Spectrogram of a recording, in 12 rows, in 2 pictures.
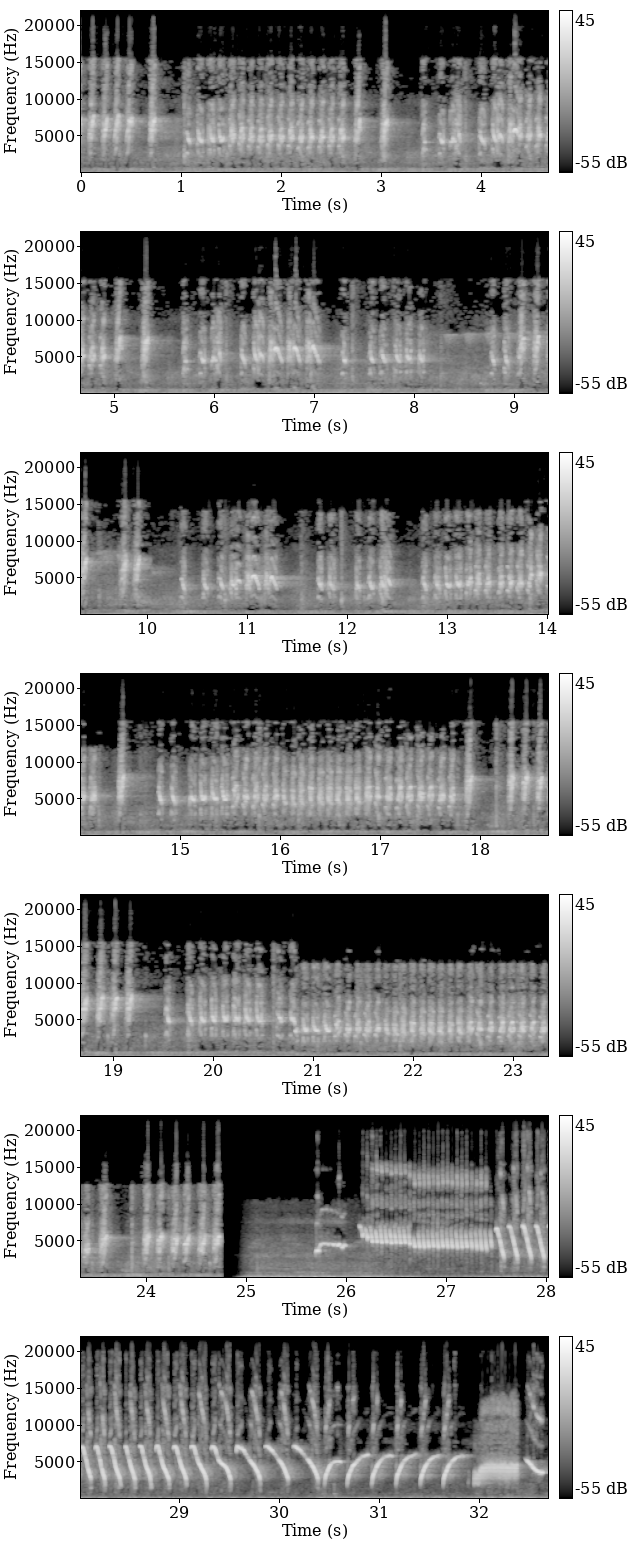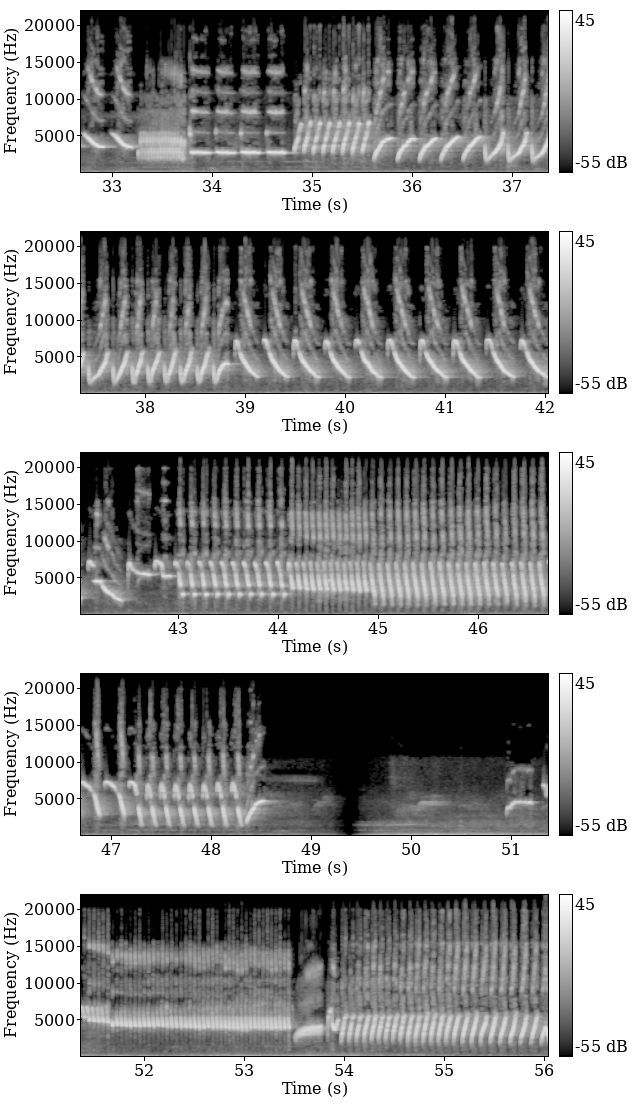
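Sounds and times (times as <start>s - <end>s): bird fast repeated trill: 0.0s - 24.8s, 25.8s - 48.6s, 51.2s - 56.0s
songbirds chirping and trilling: 0.0s - 56.0s.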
